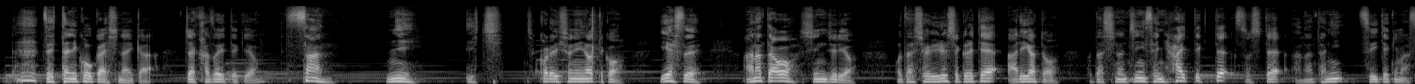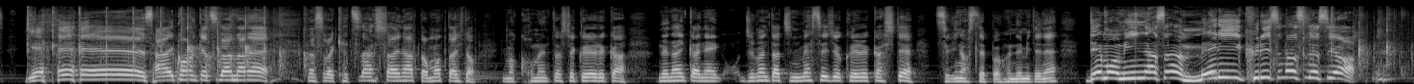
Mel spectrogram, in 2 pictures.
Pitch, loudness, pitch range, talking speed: 150 Hz, -20 LUFS, 125-180 Hz, 345 characters per minute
